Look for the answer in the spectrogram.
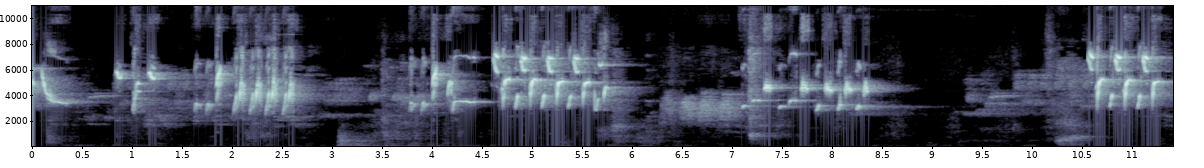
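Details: {'text': 'European goldfinch of Morocco in Widaniya song, varied high twitters, buzzy notes and short repeated tinkling series separated by brief gaps, with a couple of soft knocks in the background.'}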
